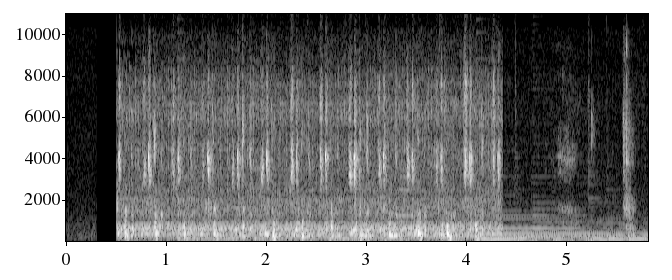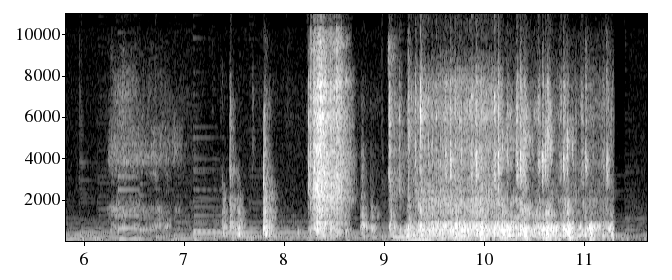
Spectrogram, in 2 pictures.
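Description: A sewing machine topstitches a fabric beauty pouch in two close, steady whirring bursts, with quieter handling of cloth and pins in the pause between them.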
